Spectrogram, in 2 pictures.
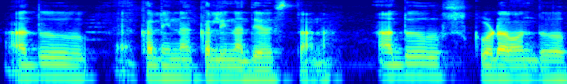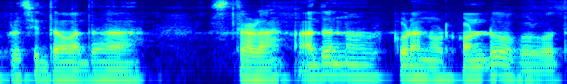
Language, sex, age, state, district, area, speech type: Kannada, male, 45-60, Karnataka, Shimoga, rural, spontaneous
